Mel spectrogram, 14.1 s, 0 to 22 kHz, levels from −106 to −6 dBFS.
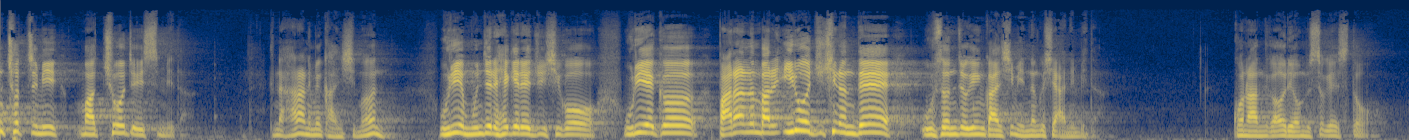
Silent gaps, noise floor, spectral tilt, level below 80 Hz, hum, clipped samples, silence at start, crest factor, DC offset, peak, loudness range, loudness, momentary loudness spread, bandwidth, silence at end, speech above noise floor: none; -61 dBFS; -5.5 dB/octave; -54 dBFS; none; under 0.1%; 0 s; 18 dB; under 0.1%; 0 dBFS; 11 LU; -18 LUFS; 16 LU; 13 kHz; 0.45 s; 42 dB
